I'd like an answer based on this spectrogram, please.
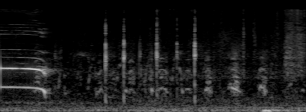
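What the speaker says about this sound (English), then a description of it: "Chicken." Chicken crowing and clucking outdoors at a family house, a loud drawn-out crow at the start followed by several short sharp clucks spaced irregularly at moderate distance.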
